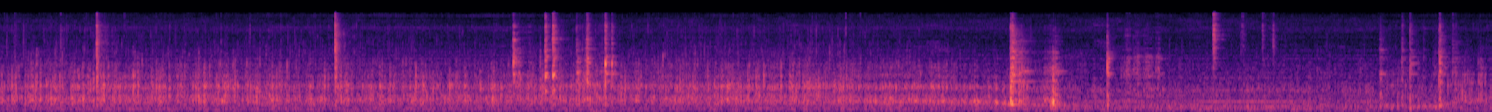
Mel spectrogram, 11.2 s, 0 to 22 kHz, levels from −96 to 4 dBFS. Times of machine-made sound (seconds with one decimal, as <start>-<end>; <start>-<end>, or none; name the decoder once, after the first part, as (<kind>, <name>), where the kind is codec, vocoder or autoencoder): none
